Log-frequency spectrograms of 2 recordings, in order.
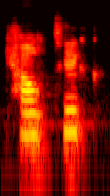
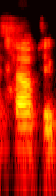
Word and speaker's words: Celtic: Look at me saying it right. Uh guys, I'll probably call it the Celtic cross for the rest of my life. Um I just happened to remember sister reminding me Celtic. Celtic. I actually looked up this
